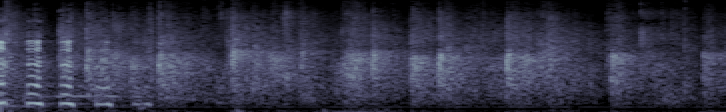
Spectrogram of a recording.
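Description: An audience claps steadily for a few seconds, a dense patter of many hands, with a brief burst of voices or whoops at the start.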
